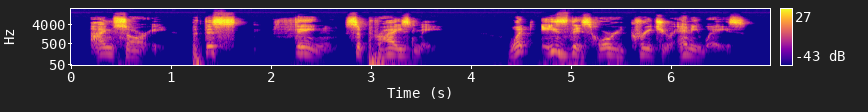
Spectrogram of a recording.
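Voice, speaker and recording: A man does a put-on character voice with a raspy quality. His pitch is high and his pace fairly slow. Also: big swings in loudness. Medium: audio drama.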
